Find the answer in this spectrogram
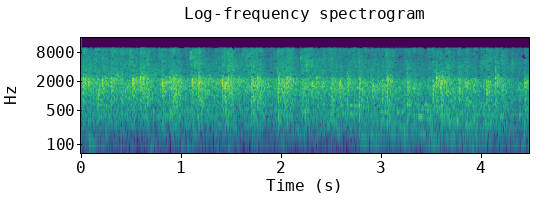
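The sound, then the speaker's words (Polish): An audience applauds steadily to welcome a guest invited up, a dense wash of many hands clapping at an even, fairly loud level throughout, with no voices standing out above it. “Brawa, dla odwagi!”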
